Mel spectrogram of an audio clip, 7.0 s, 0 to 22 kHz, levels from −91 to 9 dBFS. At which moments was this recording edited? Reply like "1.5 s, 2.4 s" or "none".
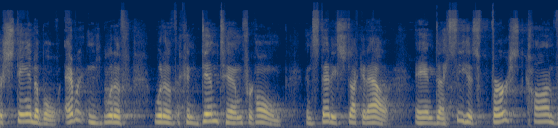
1.3 s, 2.2 s, 3.2 s, 5.6 s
